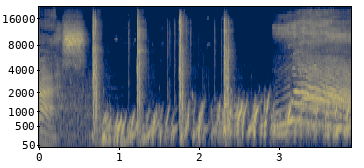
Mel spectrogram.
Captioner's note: bubbling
